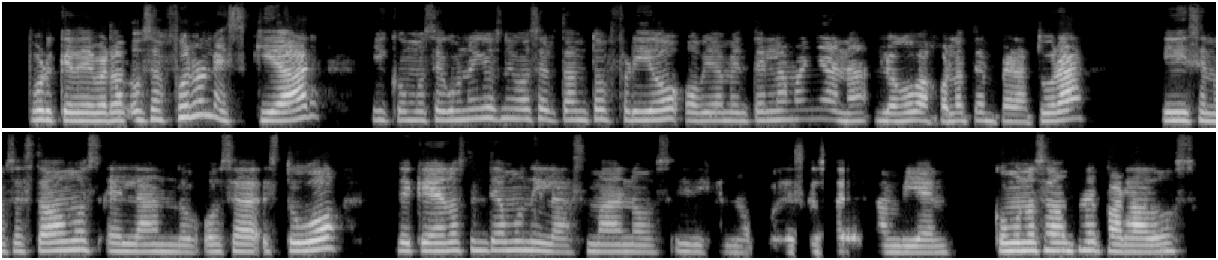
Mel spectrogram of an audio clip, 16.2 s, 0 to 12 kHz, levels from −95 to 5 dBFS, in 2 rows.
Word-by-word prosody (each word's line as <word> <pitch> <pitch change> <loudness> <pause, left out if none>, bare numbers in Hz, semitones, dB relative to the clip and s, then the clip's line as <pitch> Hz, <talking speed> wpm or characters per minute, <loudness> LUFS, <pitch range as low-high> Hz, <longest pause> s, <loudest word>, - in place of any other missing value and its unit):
porque 235 -2 +3
de 215 0 +2
verdad, 220 +1 +2
o 235 - 0
sea, 250 -1 -1
fueron 315 - +1
a - - +1
esquiar, 225 +6 +4 0.4
y 235 -2 -9
como 230 +1 -6
según 240 +1 -3
ellos 270 0 -3
no 270 - -5
iba 260 - -5
a - - -2
hacer 255 -3 -5
tanto 245 +2 -4
frío, 240 +3 -1
obviamente, 220 0 -5
en 230 - -4
la 240 0 -3
mañana, 245 -4 -5
luego 215 0 -1
bajó 215 -3 +1
la 215 +1 -2
temperatura, 210 - +2 0.5
y 220 -1 +1
dice: 220 0 0
"Nos 200 0 -4
estábamos 225 +3 +2
helando". 190 -2 -2
O 190 0 -2
sea, 195 0 +2
estuvo 230 +7 +4 0.4
de 210 -1 0
que 215 - +1
ya 210 0 +5
no 225 - +1
sentíamos 230 +1 -2
ni 225 -1 0
las 185 -1 -5
manos, 190 -2 -4
y 200 -1 -6
dije: 185 -2 -11
"No, 170 -1 -12
pues, - - -14
es - - -5
que - - -8
ustedes 275 -1 -4
también, 175 -1 -2 0.3
¿cómo 215 0 +5
no 220 0 +6
se 225 - +1
van 215 -1 +5
preparados?" 200 - +2
220 Hz, 205 wpm, -23 LUFS, 200-240 Hz, 0.5 s, no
